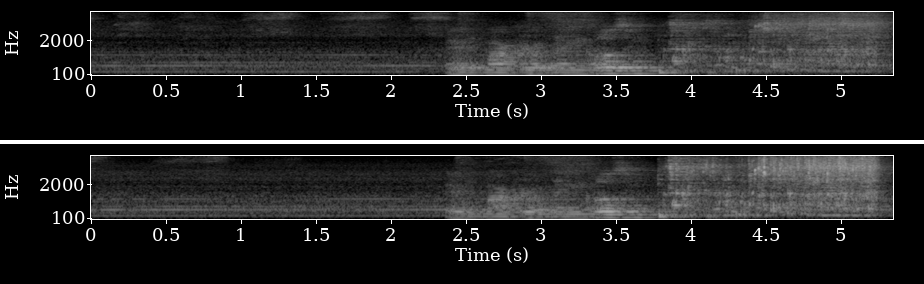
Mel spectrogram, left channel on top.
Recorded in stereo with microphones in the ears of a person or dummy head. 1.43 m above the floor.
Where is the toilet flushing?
80° right, 0.5 m.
